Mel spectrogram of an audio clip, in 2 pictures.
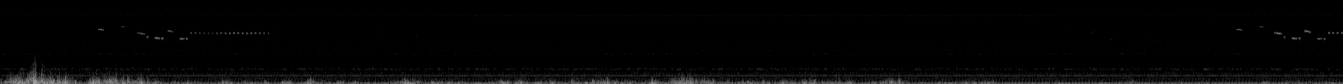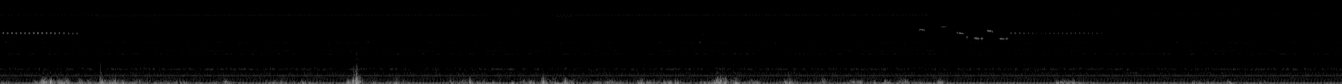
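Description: Wind buffets outdoors in gusts.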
